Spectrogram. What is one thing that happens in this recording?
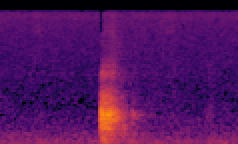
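A metal bowl is set down on a countertop with a clunk.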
